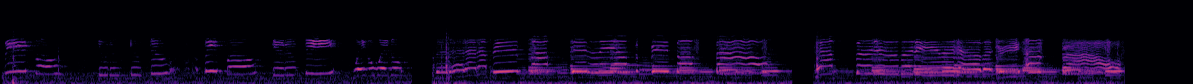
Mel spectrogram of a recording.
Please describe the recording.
Children's Toy Scatting Audio
Three samples of two different toys with audio of child sounding scatting. You wouldn't think I'd find three instances of this in one day, but I did, and all of it is pretty good for weird sampling.
children, gibberish, groove, jazz, kid, low-quality, sample, scat, sing, toy, vocal, voice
